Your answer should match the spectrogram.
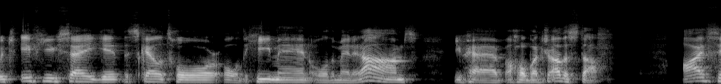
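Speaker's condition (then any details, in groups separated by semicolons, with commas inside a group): No condition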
